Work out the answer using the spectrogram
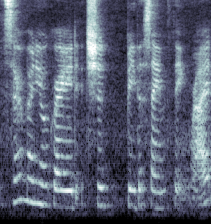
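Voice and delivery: ordinary delivery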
